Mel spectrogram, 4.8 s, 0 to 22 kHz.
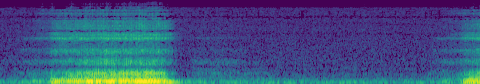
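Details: Loud, heavy, rumbling snore on one in-breath, then a quiet pause before the next breath; described as fairly loud, heavy snoring recorded for about 1.5 minutes; snoring.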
